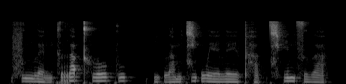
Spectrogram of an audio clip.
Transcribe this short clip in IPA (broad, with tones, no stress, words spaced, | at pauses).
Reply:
fɯ˧ŋlɛː˩˦ŋ kra˥˩ʔkʰloː˥˩ku˥˩k̚ | ʔi˨˩ʔla˧m t͡ɕi˥˩ʔweː˧ leː˧pʰa˨˩t̚t͡ɕʰi˥˩nsɯ˧a̯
